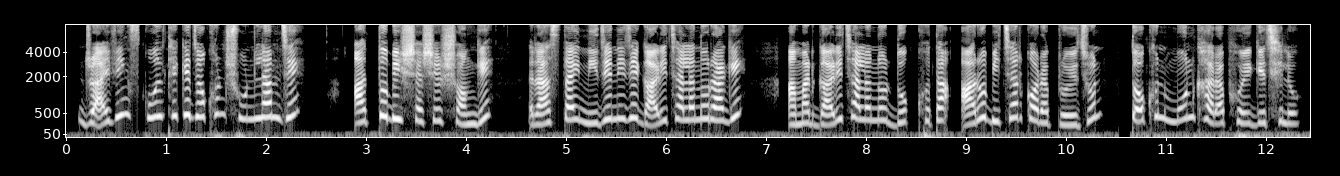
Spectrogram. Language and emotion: Bengali, sad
